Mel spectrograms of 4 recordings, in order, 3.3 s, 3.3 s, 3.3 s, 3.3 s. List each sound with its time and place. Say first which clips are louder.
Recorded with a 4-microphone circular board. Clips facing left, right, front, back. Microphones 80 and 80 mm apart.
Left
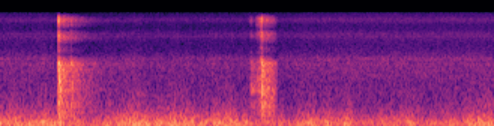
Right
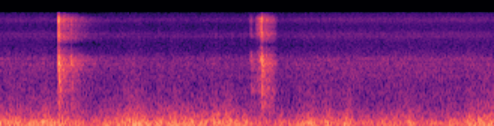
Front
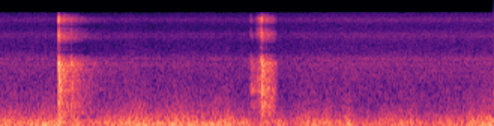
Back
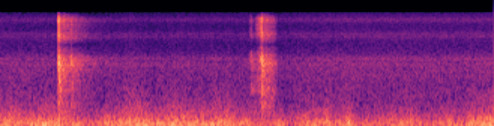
0.4 s a door slam: left 6 dB, front 8 dB; 50° left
